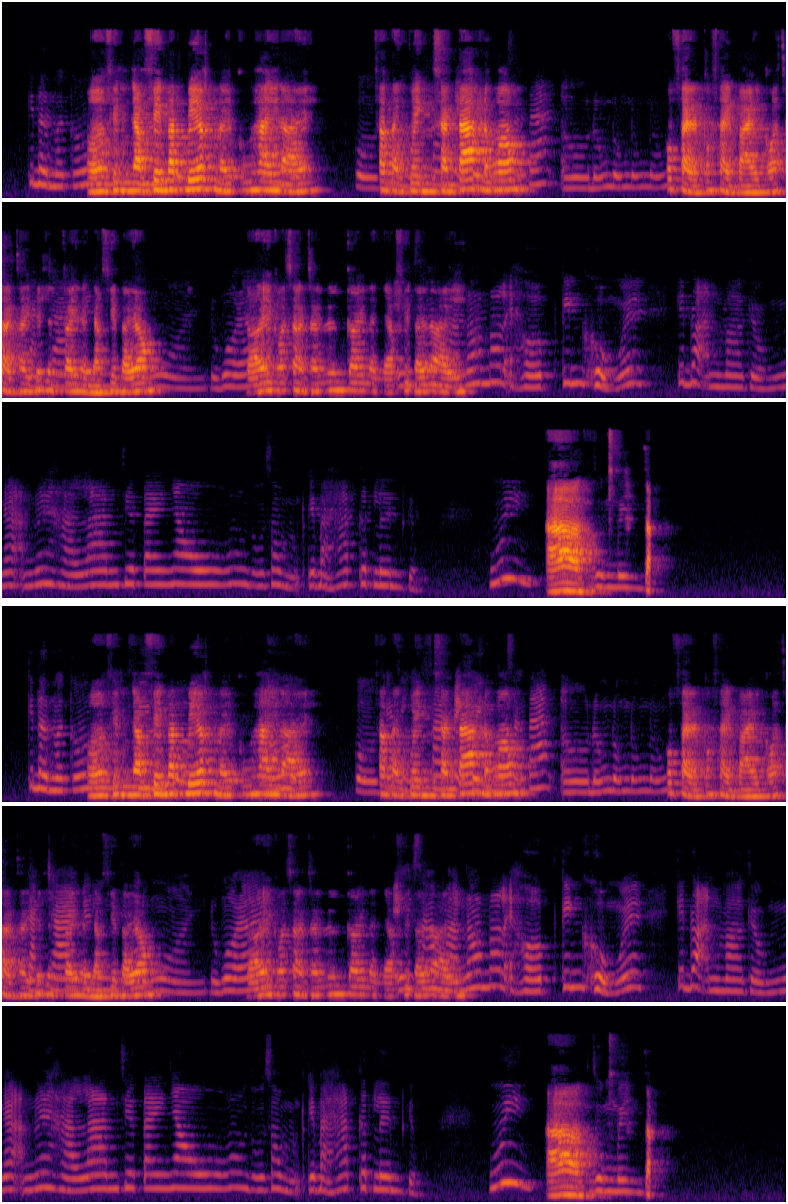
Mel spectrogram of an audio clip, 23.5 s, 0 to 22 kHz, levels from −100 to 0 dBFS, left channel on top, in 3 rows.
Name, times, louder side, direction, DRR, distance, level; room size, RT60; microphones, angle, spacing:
voice 1, 0.3-2.0 2.6-3.1 3.5-6.7 8.1-10.5 11.8-14.3 14.6-19.9 20.6-21.0 21.6-22.1, right 2 dB, 55° right, 1.8 m, -45 dB
voice 2, 0.9-3.2 3.8-5.3 6.7-9.5 10.3-12.5 21.1-21.6 22.1-22.2, left 5 dB, 55° left, 0.8 m, -30 dB
16.0 x 11.0 x 8.0 m
head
